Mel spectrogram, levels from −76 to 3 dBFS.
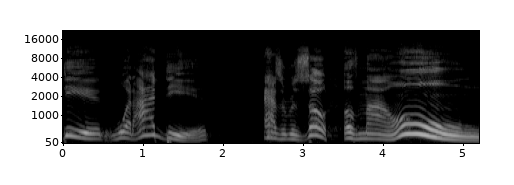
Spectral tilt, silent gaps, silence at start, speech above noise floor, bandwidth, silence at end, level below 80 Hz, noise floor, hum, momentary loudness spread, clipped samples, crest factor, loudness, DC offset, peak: -4.5 dB/octave; none; 0 s; 44 dB; 15.5 kHz; 0 s; -74 dBFS; -77 dBFS; none; 16 LU; under 0.1%; 18 dB; -33 LUFS; under 0.1%; -16 dBFS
